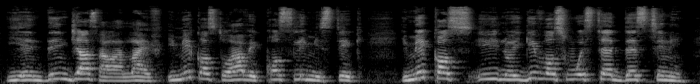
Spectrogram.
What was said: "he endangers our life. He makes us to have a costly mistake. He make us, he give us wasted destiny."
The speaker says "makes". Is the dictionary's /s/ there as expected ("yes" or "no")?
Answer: no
